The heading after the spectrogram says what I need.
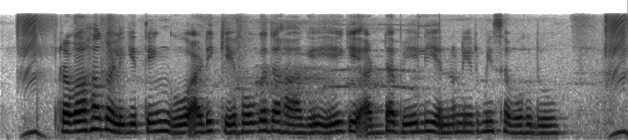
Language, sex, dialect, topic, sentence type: Kannada, female, Coastal/Dakshin, agriculture, question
